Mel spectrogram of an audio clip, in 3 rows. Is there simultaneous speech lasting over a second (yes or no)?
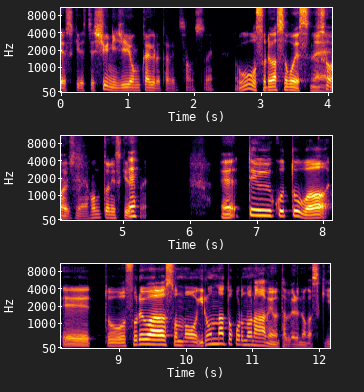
no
